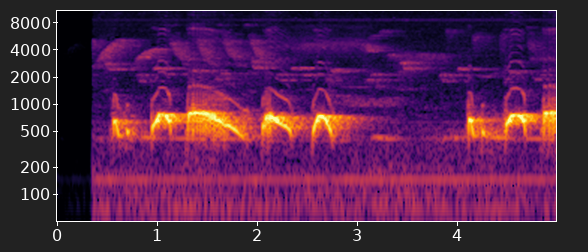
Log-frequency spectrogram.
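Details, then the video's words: Spotted dove (tekukur, derkuku), 'KUK 2 gacor dor' style calling, played to coax young doves into calling. A phrase of hooked coos, with one long drawn note among short ones, pauses and then starts again, with faint high chirping behind. "Suara Tekukur Derkuku KUK 2 GACOR DOR"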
